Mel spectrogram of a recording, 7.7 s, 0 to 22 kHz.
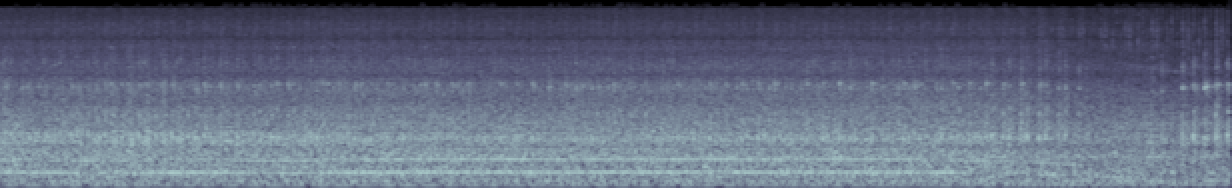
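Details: Volvo D13 diesel idling after replacing double idler gear in timing gear compartment, following a hard start; steady even low clatter with faint tone, no knock or miss, holds speed.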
